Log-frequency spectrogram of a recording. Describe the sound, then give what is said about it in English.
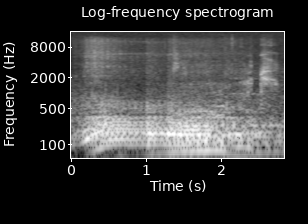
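A convertible car with its top down drives off. Its engine gives a steady, low rumble that holds throughout and eases slightly near the end. “Sitting in the driver's seat, Clay pulls down the top of the car. He smiles at Whale as they drive off.”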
